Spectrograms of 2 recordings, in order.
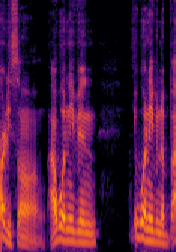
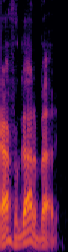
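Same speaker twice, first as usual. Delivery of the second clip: usual speaking voice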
